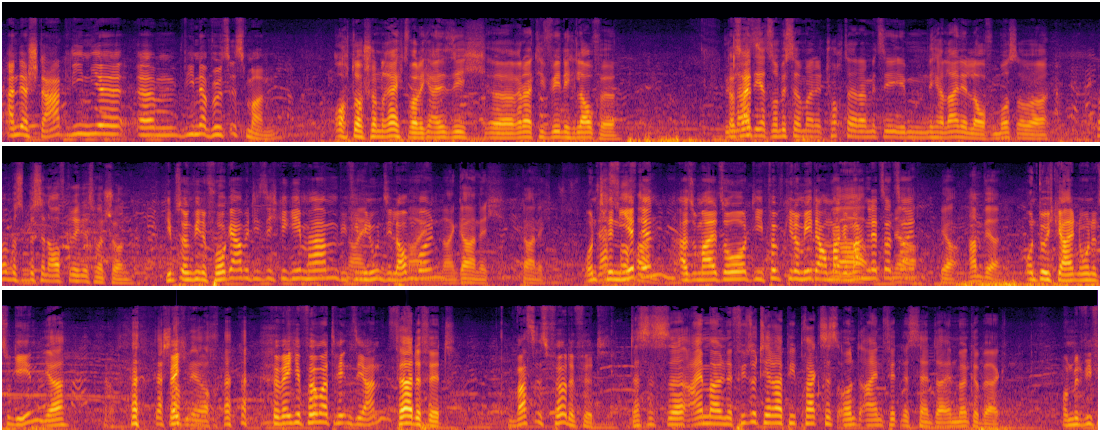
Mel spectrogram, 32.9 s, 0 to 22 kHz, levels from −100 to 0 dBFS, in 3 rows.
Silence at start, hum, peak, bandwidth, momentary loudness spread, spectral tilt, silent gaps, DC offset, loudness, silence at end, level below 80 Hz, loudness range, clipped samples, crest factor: 0 s; none; 0 dBFS; 13.5 kHz; 13 LU; -5 dB/octave; none; under 0.1%; -19 LUFS; 0 s; -36 dBFS; 6 LU; under 0.1%; 20 dB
